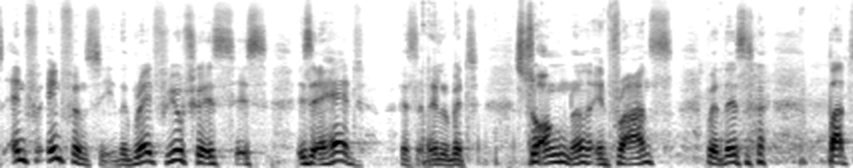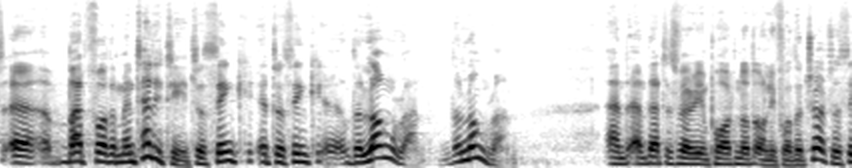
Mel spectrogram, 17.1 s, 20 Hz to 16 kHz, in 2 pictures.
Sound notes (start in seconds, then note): 7.4 laugh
